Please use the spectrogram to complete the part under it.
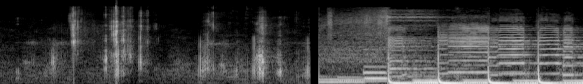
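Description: Crunchy biting and chewing of rice eaten with Medan anchovy chili sambal, a few close, irregular crunches, followed by loud music with a steady beat taking over the second half.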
